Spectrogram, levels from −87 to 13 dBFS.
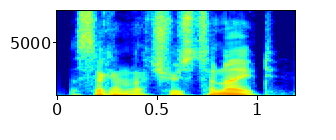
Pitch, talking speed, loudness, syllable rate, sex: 95 Hz, 250 wpm, -17 LUFS, 7.8 syllables/s, male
